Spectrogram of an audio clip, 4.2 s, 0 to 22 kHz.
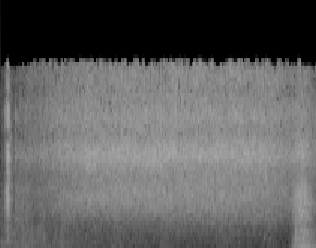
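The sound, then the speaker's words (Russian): Steam hisses from a steam locomotive as the train starts off, a faint, steady, broad hiss that runs evenly before a brief, louder burst of steam near the end. “Поезд тронулся в 5 часов. И шел без остановок.”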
